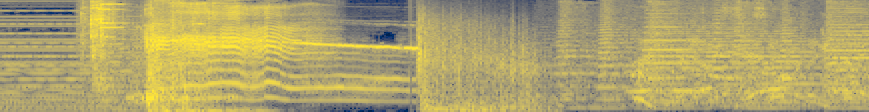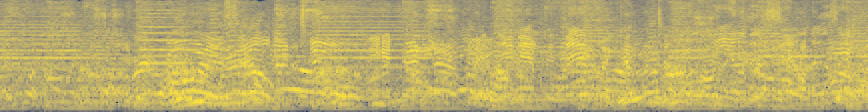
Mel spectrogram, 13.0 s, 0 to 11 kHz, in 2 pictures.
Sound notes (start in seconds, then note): 1.2 DRAGMIRE screams; 3.1 explosion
